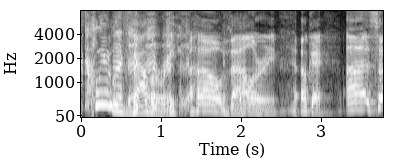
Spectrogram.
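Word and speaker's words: Valere: flashs back and I believe that that it's pronounced Valerie it's clearly Valerie oh Valerie okay uh so I will say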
